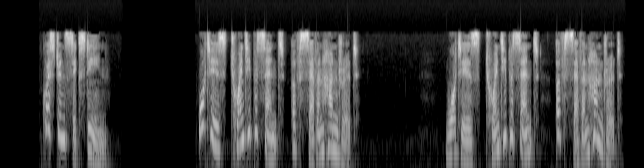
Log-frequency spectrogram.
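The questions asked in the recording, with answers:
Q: What is 20% of 700?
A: 140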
